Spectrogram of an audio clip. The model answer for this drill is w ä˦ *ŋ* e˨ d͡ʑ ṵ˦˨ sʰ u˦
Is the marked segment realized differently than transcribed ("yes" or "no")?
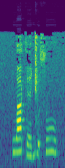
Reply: yes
